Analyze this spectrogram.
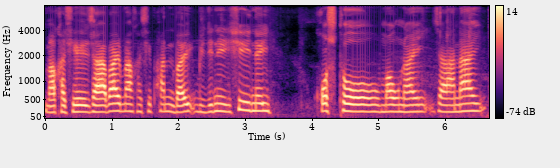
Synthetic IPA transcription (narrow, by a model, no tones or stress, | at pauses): makʰasizabajmakʰasipʰanbajbidinɯjsinɯj | kʰɔstʰɔmawnajzanaj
